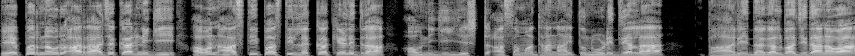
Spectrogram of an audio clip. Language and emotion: Kannada, angry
